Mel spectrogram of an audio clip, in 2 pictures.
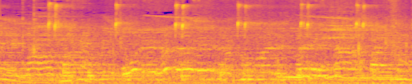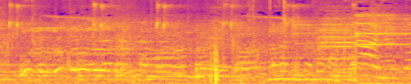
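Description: Indistinct voices of a small group talking as they walk, over light, regular footstep taps on paving, with one sharp knock about six seconds in.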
